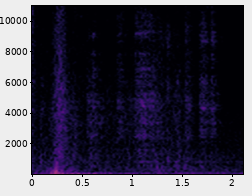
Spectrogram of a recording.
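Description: A soft thump about a quarter second in, then faint scratchy rustling, as a person moves and shifts close to the microphone.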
